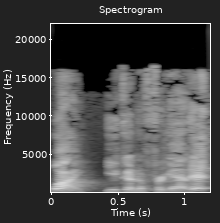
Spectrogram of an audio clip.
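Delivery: mock deadpan delivery. Retelling a waiter's reply to a customer: imitating a deadpan reply. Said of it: "dead face".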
